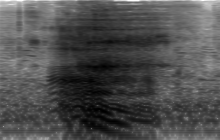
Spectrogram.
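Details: Man described as fat: one loud, rough, fluttering snore on an in-breath; snoring.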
